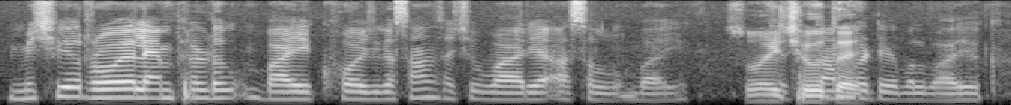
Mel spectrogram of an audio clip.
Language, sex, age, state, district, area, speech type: Kashmiri, male, 45-60, Jammu and Kashmir, Kulgam, rural, spontaneous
